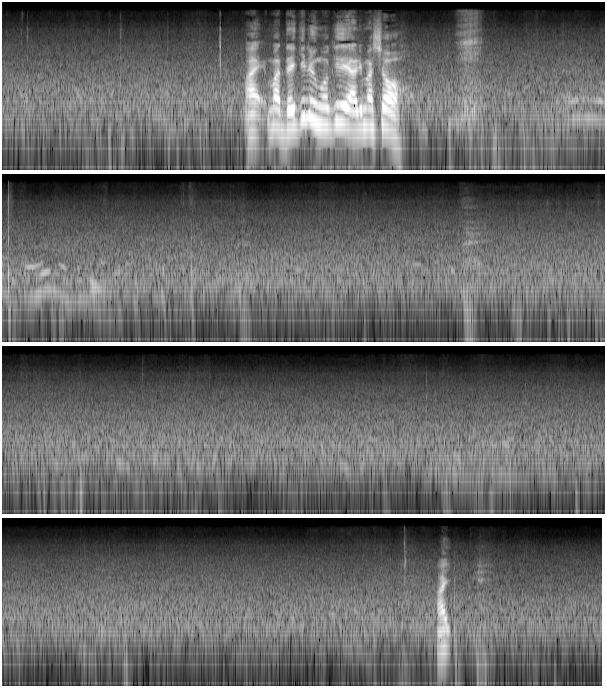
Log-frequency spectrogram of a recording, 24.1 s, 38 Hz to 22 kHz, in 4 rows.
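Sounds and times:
river rushing: 0.0 - 24.0.

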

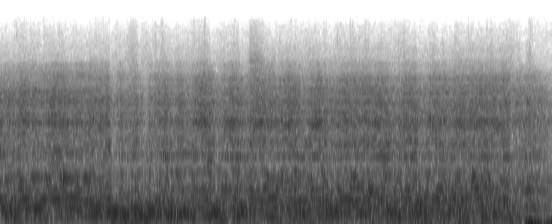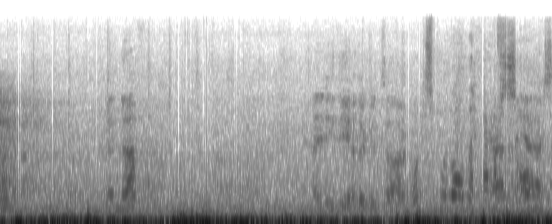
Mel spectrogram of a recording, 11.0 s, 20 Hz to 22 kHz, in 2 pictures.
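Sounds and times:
heavy metal guitar riff: 0.0 - 6.0
low rumble: 2.1 - 11.0.

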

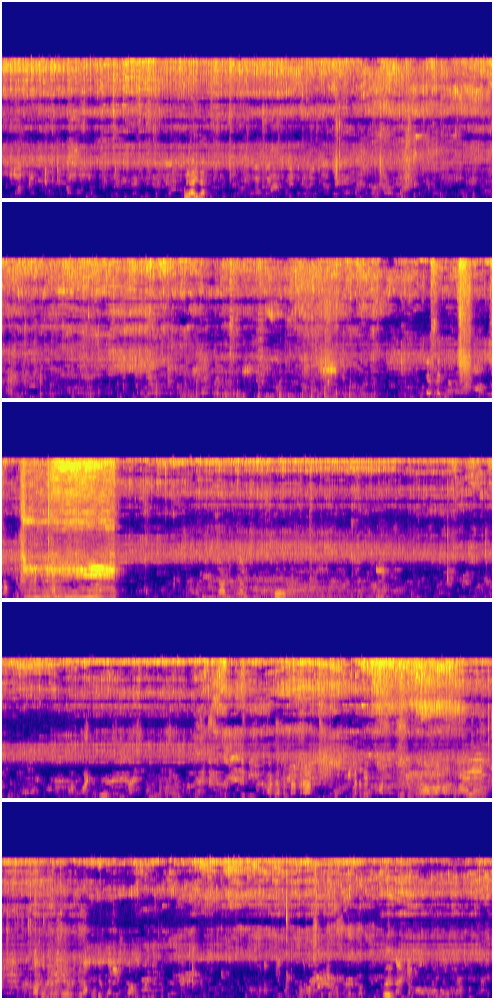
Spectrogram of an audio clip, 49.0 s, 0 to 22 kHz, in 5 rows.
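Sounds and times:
people talking: 0.0 - 49.0
vehicle horn long note: 20.0 - 22.0.

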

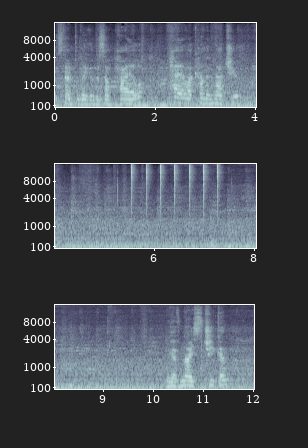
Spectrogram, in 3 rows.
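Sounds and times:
gas hob igniter clicking: 5.5 - 7.5.

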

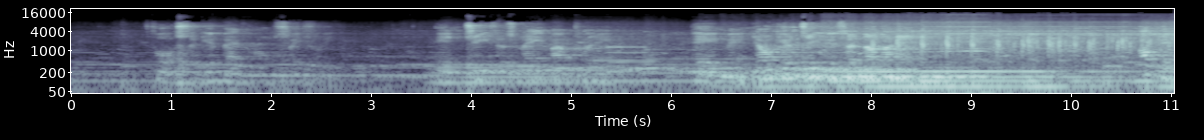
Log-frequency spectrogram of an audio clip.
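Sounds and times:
bass and keyboard tones: 3.6 - 11.0
steady percussive beat: 6.8 - 11.0.

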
